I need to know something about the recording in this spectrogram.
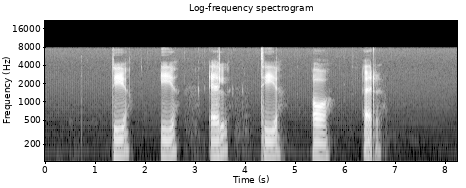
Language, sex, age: Swedish, male, 32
